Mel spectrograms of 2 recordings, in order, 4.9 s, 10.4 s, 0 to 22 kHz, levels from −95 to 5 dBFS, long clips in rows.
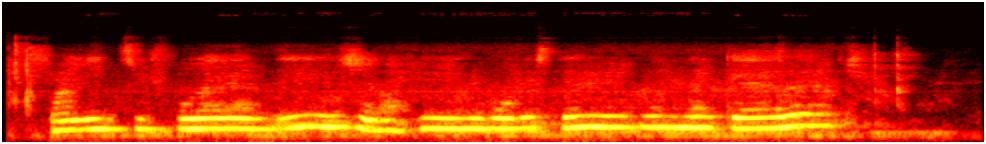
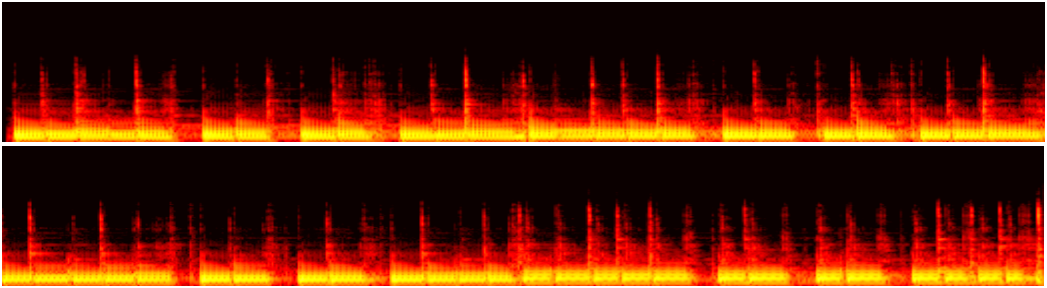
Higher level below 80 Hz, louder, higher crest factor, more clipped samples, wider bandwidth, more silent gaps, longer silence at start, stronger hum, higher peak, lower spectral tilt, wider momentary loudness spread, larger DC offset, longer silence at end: second, -58 dBFS vs -40 dBFS; first, -15 LUFS vs -24 LUFS; about the same, 14 dB vs 12 dB; neither; first, 7.4 kHz vs 4.3 kHz; neither; about the same, 0.1 s vs 0.05 s; neither; first, -2 dBFS vs -10 dBFS; second, -7 dB/octave vs -10.5 dB/octave; first, 8 LU vs 2 LU; neither; first, 0.4 s vs 0 s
